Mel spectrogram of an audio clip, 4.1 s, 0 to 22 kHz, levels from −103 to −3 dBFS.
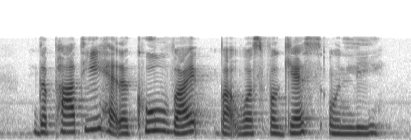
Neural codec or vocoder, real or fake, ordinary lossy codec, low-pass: none; real; none; 7.2 kHz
